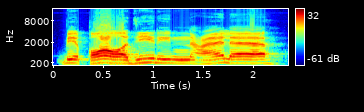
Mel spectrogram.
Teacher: تنوين أتى بعده حرف العين، وقلنا حرف العين من حروف الإظهار تظهر كما هي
